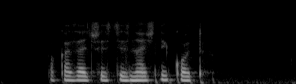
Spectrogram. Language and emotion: Russian, neutral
